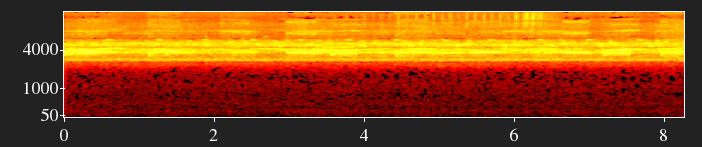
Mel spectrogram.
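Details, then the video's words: Night chorus of crickets in a summer forest, an unbroken high buzzing trill from numerous insects layered together, with a brief brighter burst near the end and no other noises. "Live Crickets Natural Sound"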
